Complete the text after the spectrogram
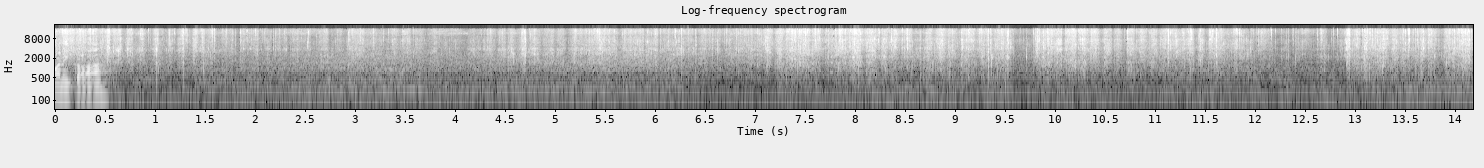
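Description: A cloth rubs and scrapes against a metal tool.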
